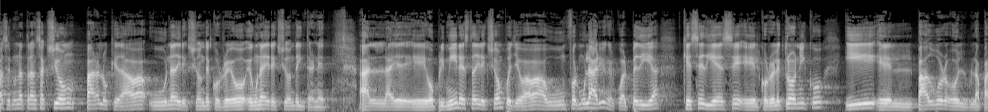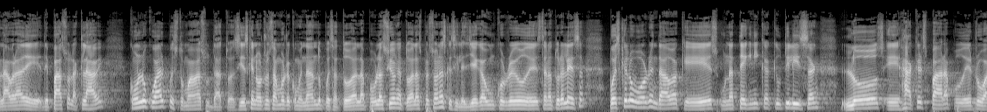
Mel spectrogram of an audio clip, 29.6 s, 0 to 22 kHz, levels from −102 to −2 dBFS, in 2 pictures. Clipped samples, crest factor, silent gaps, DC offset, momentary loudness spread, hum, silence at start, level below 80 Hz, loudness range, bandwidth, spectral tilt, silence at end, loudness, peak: under 0.1%; 20 dB; none; under 0.1%; 7 LU; none; 0 s; -54 dBFS; 2 LU; 15 kHz; -4.5 dB/octave; 0 s; -20 LUFS; 0 dBFS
